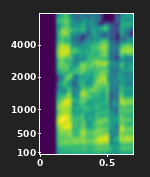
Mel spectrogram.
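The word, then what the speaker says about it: honourable: ऑनरेबल man, observe करें तो आ की साउंड, इसीलिए चुना एन।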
